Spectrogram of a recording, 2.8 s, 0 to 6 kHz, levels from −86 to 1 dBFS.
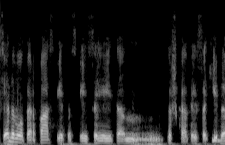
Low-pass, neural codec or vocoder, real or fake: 5.4 kHz; codec, 16 kHz, 16 kbps, FreqCodec, larger model; fake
